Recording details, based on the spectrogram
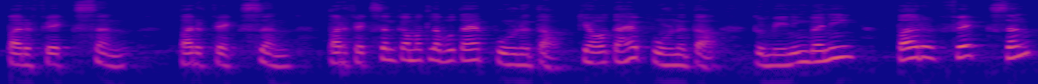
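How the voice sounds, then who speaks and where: A man teaching a class, spelling words out slowly syllable by syllable and repeating them, asking questions and answering them himself. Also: high voice, mellow. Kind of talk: classroom-style language lesson.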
